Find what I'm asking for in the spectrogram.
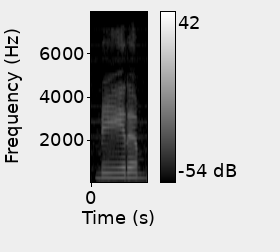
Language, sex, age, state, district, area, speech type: Tamil, female, 18-30, Tamil Nadu, Mayiladuthurai, rural, read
